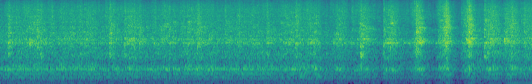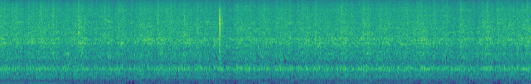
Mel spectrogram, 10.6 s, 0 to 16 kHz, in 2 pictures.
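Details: Stock 1992 Ford EFI 460 big block, A9P mass air 5.0 EEC computer with 80mm MAF, cold start at about 102°F outside air, idling in neutral: idle swells and sags every second or so, hunting; cause not yet pinned down.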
